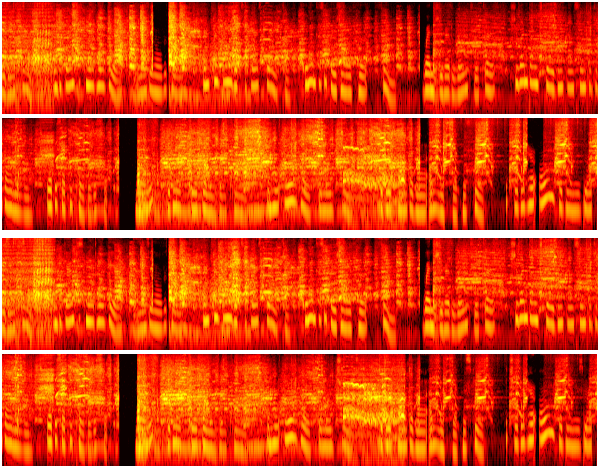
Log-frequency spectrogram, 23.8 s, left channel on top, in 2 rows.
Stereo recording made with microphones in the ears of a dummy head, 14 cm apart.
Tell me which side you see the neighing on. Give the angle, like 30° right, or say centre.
60° right.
